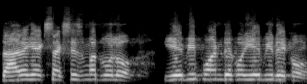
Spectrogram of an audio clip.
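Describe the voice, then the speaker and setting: A man's voice: high voice, level tone, a little fast, bright, forceful tone, recorded from a distance, rough recording. A man teaching math in a classroom, quizzing students and pressing them to check each step. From India.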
